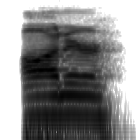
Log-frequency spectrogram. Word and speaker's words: honor: So we have air, honor, hour, ghost, what, when, where, why, while, weather, white, rhythm. So these are silent H.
